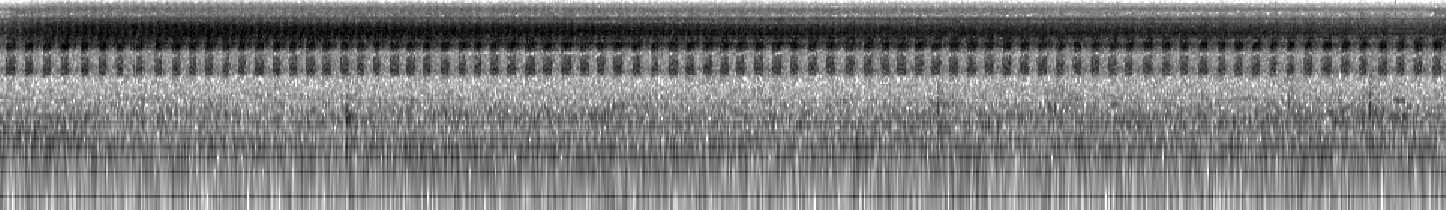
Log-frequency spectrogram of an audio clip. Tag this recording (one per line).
cicada
field-recording
summer
cicadas
nature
